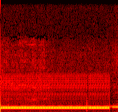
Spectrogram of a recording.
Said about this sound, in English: You're gonna hear this a lot on the show tonight, the ringing of phones. Just so you know.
